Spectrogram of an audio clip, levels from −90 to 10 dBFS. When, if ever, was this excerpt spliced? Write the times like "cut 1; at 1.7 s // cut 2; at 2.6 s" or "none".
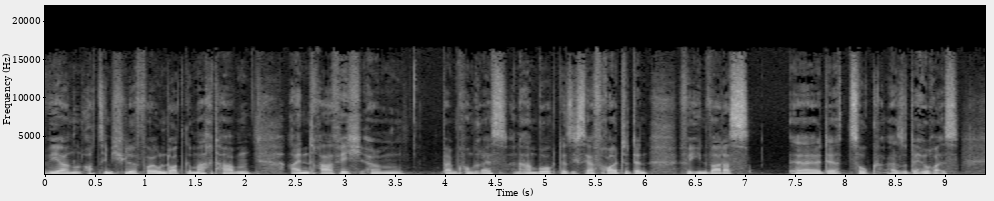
none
